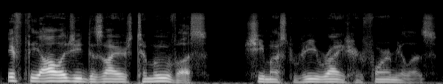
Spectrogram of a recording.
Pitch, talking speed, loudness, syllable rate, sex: 110 Hz, 160 wpm, -18 LUFS, 4.8 syllables/s, male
